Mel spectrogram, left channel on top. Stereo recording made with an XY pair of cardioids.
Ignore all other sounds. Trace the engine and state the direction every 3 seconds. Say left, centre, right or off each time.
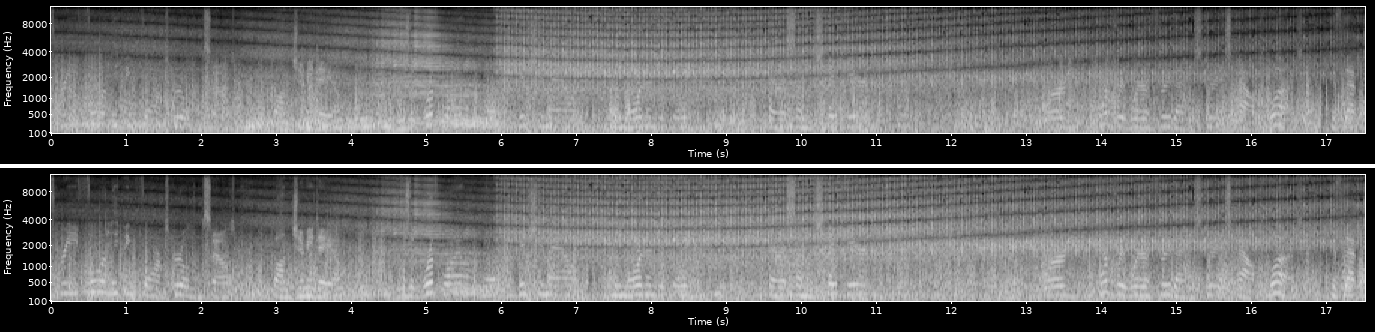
left, left, centre, right, right, right.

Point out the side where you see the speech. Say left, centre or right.
right.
